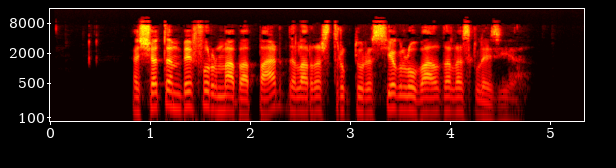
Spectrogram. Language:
Catalan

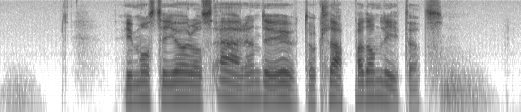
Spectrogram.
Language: Swedish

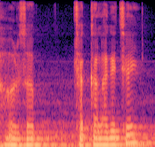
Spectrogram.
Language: Maithili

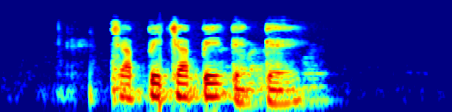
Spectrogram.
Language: Gen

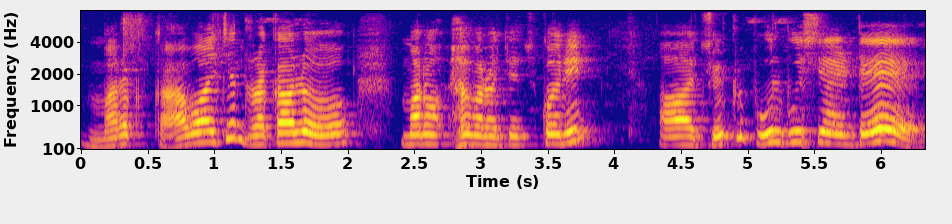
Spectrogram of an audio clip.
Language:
Telugu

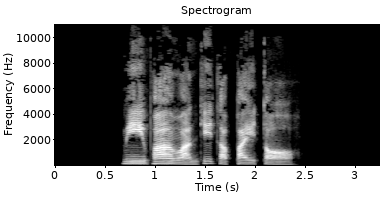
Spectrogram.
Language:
Thai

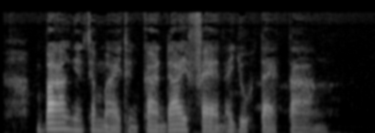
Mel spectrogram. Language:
Thai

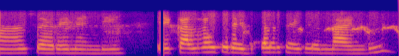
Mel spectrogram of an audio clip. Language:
Telugu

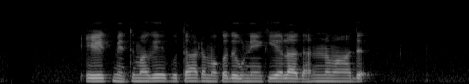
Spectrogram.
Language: Sinhala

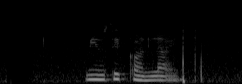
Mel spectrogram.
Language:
Sinhala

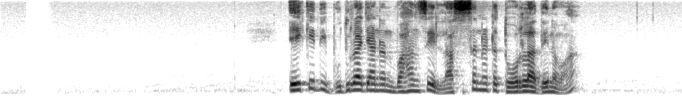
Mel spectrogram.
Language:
Sinhala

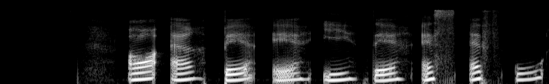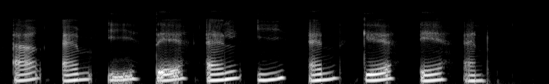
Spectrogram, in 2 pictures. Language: Norwegian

